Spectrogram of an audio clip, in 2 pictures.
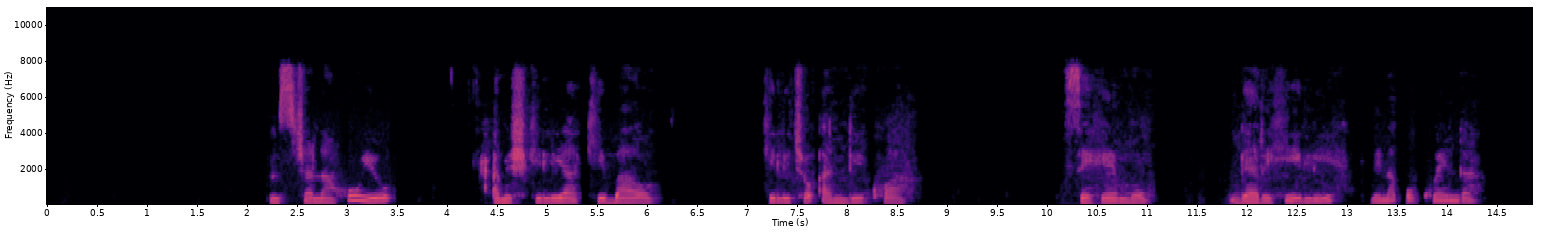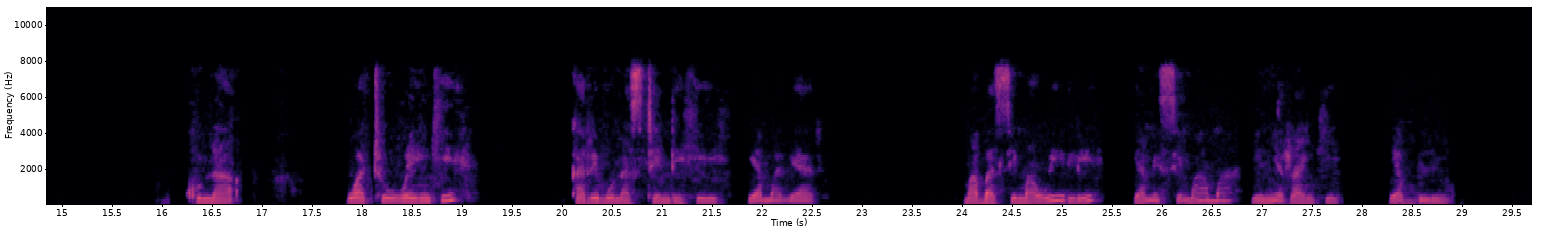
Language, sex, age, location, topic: Swahili, female, 25-35, Nairobi, government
